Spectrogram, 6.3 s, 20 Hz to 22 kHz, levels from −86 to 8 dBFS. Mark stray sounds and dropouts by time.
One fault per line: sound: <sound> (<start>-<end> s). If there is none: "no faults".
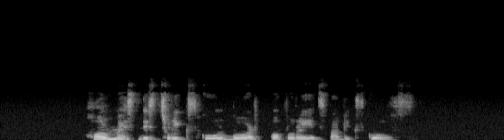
no faults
